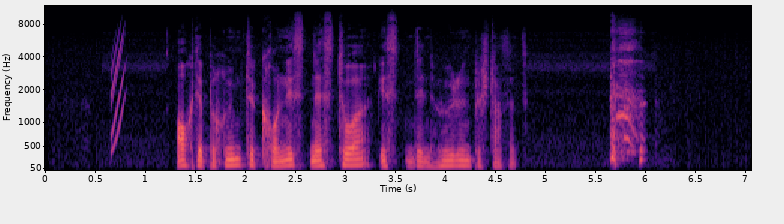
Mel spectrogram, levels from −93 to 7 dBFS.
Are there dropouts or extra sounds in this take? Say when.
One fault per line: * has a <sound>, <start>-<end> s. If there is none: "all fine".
* has a chirp, 0.7-0.8 s
* has a cough, 5.6-6.0 s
